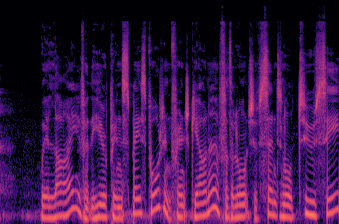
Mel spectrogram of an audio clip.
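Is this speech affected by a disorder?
No.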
